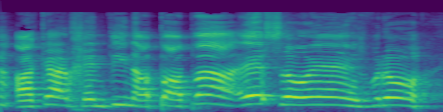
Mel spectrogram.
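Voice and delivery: loud, high, hammed-up Argentine shout; mock Argentine accent. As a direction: play the over-the-top Argentine fan. Mimicking Argentines after praising them. (acento argentino de broma, muy alto y agudo)

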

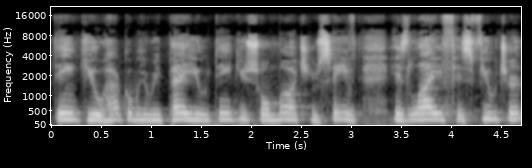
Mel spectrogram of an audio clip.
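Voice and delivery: hammed-up gratitude to the doctor; grateful tearful parents. Parents thanking the doctor after the surgery, high pleading gratitude. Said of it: "They're crying, they're celebrating".

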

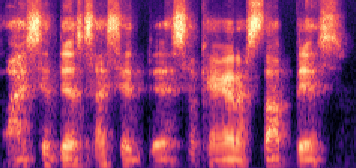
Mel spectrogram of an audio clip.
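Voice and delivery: muttering self-correction under the breath; quiet, inward self-critique while replaying your own recording. Presenter reviewing her own recording, muttering quietly to herself. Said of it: "recording yourself, listening over".

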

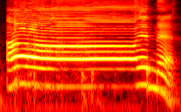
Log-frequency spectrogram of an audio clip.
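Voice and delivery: huge high British "Oh", then a punchy tag; loud mock-British comeback; British hooligan retort. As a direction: bellow back like a rival British fan. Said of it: "Let's put a British interpretation on this".

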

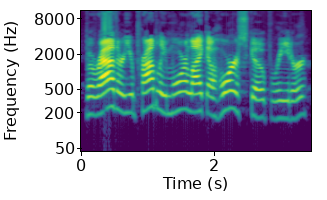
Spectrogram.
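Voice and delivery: loud, earnest preaching voice; kindly vicar sermon. Acted. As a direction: preach it warmly to the room. Communion invitation, preached loudly.

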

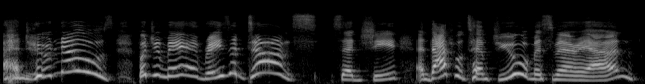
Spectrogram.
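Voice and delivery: put-on high, slow, coaxing old lady; teasing matron. A narrator's reading. Mrs Jennings teasing Marianne about a dance, high and coaxing. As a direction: tease her with a sing-song lilt.

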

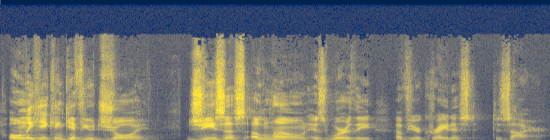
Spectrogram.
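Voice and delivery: ordinary talk, nothing marked

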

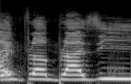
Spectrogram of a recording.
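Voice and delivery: loud, drawn-out fake Brazilian accent; botched Brazilian accent. Player proving he can do this, loud slow botched Brazilian accent. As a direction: proclaim it in a terrible Brazilian accent, stretched out. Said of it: "I can't do a Brazilian accent".

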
